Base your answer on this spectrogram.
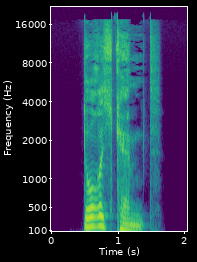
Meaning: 1. past participle of durchkämmen 2. inflection of durchkämmen: third-person singular present 3. inflection of durchkämmen: second-person plural present 4. inflection of durchkämmen: plural imperative
- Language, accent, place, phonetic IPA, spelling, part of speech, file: German, Germany, Berlin, [ˈdʊʁçˌkɛmt], durchkämmt, verb, De-durchkämmt.ogg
